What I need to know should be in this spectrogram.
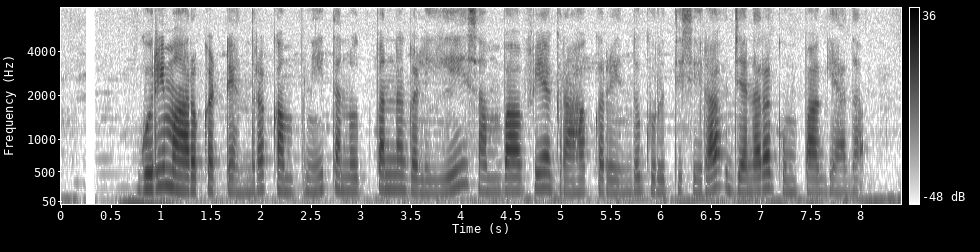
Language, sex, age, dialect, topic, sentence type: Kannada, female, 18-24, Dharwad Kannada, banking, statement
